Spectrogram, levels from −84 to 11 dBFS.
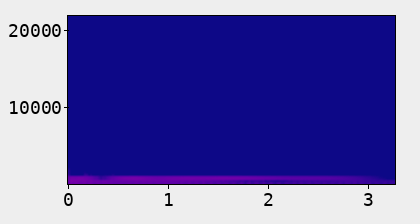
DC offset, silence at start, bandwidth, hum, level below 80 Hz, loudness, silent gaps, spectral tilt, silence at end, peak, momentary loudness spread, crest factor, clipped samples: under 0.1%; 0 s; 6.6 kHz; none; -82 dBFS; -65 LUFS; none; -7 dB/octave; 0 s; -52 dBFS; 6 LU; 14 dB; under 0.1%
